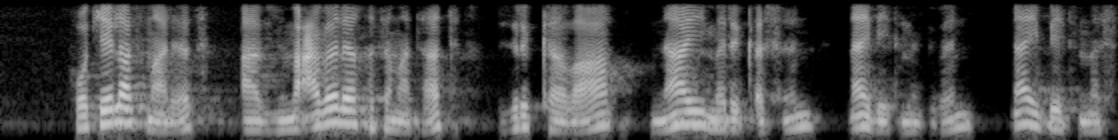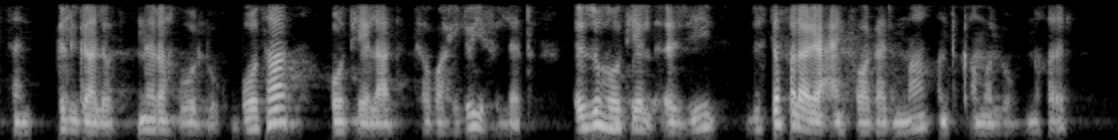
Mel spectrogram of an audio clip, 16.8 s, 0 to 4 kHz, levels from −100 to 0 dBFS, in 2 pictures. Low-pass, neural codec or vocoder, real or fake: 3.6 kHz; none; real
